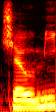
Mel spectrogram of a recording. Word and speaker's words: Xiaomi: le petit logo émis alors oui je sais que xi a omis se prononcent théoriquement zhao me quoi qu'il en soit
